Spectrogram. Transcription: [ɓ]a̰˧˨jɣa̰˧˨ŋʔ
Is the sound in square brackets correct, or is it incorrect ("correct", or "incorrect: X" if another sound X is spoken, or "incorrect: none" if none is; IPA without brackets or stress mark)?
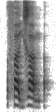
incorrect: f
